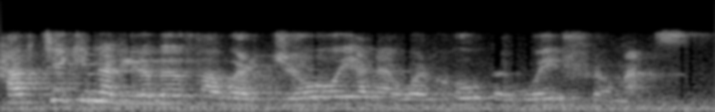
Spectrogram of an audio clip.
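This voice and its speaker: Speaking in a Colombian accent at a moderate pace, a woman uses a medium pitch with very wide pitch swings, amid noticeable background noise and audible room echo. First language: Spanish. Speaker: youth ministry leader. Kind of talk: keynote talk.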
